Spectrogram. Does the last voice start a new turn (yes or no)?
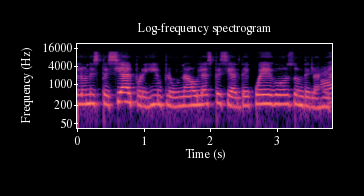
yes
